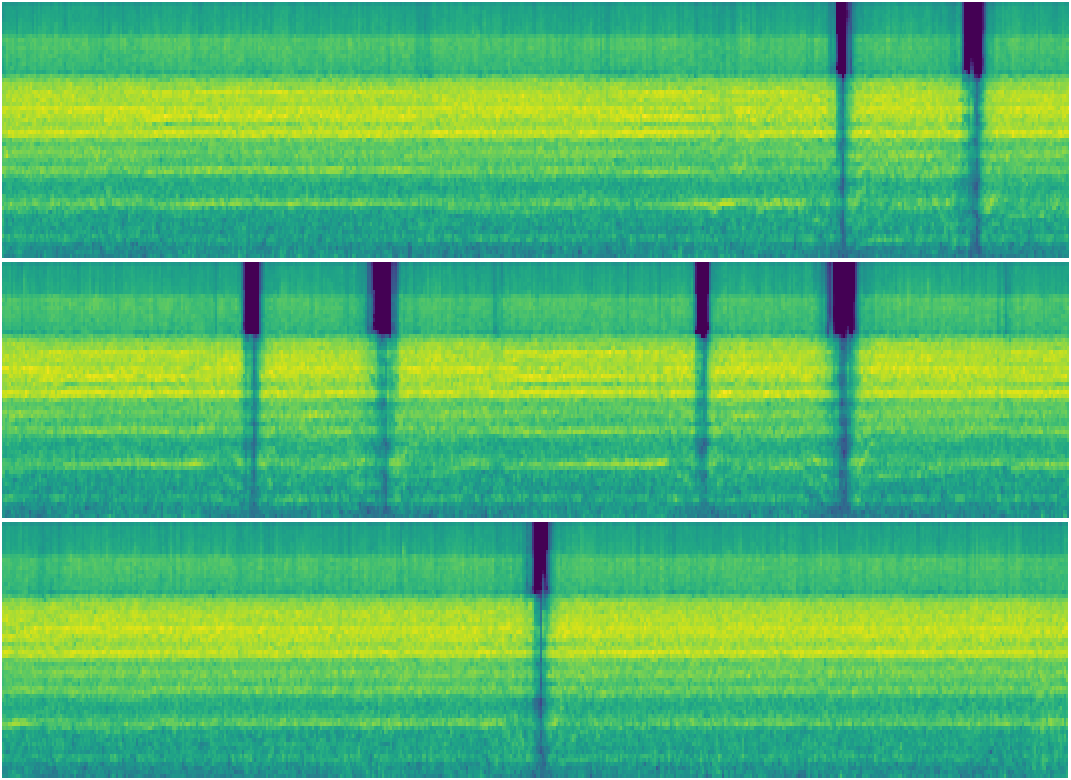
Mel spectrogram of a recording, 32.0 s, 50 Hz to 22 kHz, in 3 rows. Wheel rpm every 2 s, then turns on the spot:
220, 230, 220, 220, 120, 180, 160, 150, 190, 120, 210, 220, 230, 160, 230, 230.
12-14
